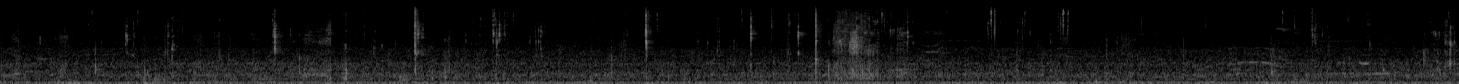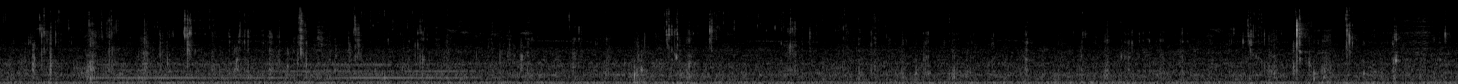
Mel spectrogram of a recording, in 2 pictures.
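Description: A person chewing and crunching food close to the microphone while eating pakhala (fermented water rice) with vegetable sides by hand: many short crunches and mouth clicks over a steady low hum.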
